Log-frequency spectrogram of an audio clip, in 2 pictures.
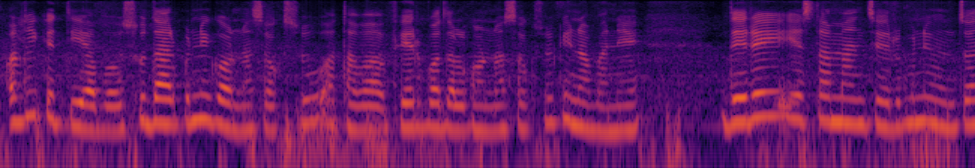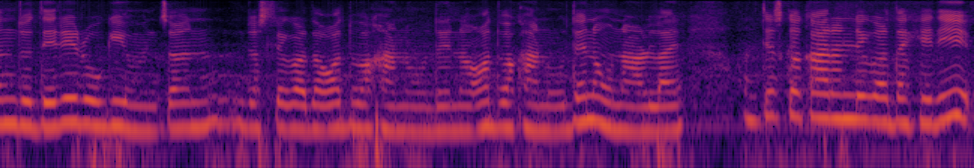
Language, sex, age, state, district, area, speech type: Nepali, female, 18-30, West Bengal, Kalimpong, rural, spontaneous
